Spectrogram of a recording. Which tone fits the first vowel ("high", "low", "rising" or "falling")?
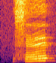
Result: rising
